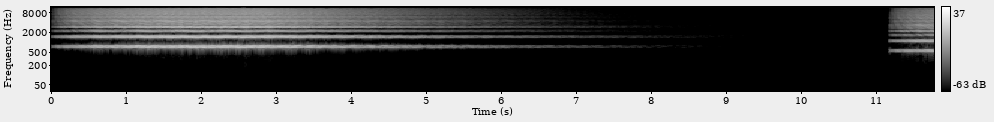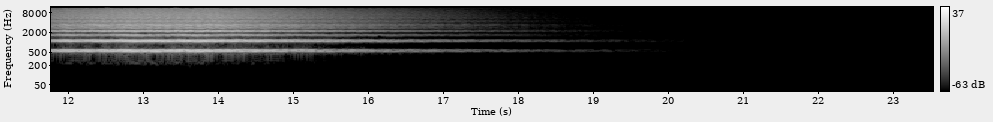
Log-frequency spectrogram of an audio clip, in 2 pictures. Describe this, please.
Created in Reason 3. Set to 172bpm.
